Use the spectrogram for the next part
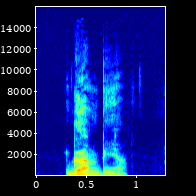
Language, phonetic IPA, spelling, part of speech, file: Russian, [ˈɡam⁽ʲ⁾bʲɪjə], Гамбия, proper noun, Ru-Гамбия.ogg
- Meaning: Gambia (a country in West Africa)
